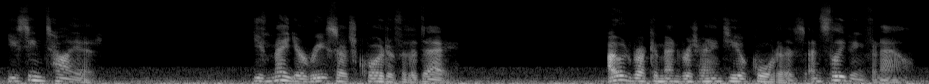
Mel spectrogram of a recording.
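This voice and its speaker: A woman voicing a caring, calm spaceship AI assistant in an ASMR roleplay, speaking in a formal, measured way. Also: a bass voice, full character voice. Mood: reassuring. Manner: measured, formal, gently reassuring. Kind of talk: ASMR roleplay audio drama. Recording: background noise, ambience.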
